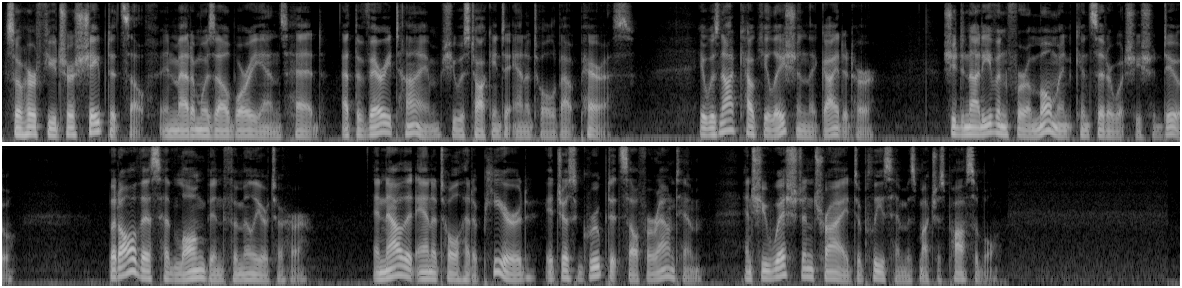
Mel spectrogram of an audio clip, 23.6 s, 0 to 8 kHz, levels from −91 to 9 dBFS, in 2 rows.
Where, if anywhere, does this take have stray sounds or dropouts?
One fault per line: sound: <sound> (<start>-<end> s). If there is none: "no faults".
no faults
